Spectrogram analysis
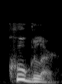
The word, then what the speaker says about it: Coogler: ago i was watching a interview with ryan coogler am i pronouncing it correctly maynard that's correct that's homeboy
